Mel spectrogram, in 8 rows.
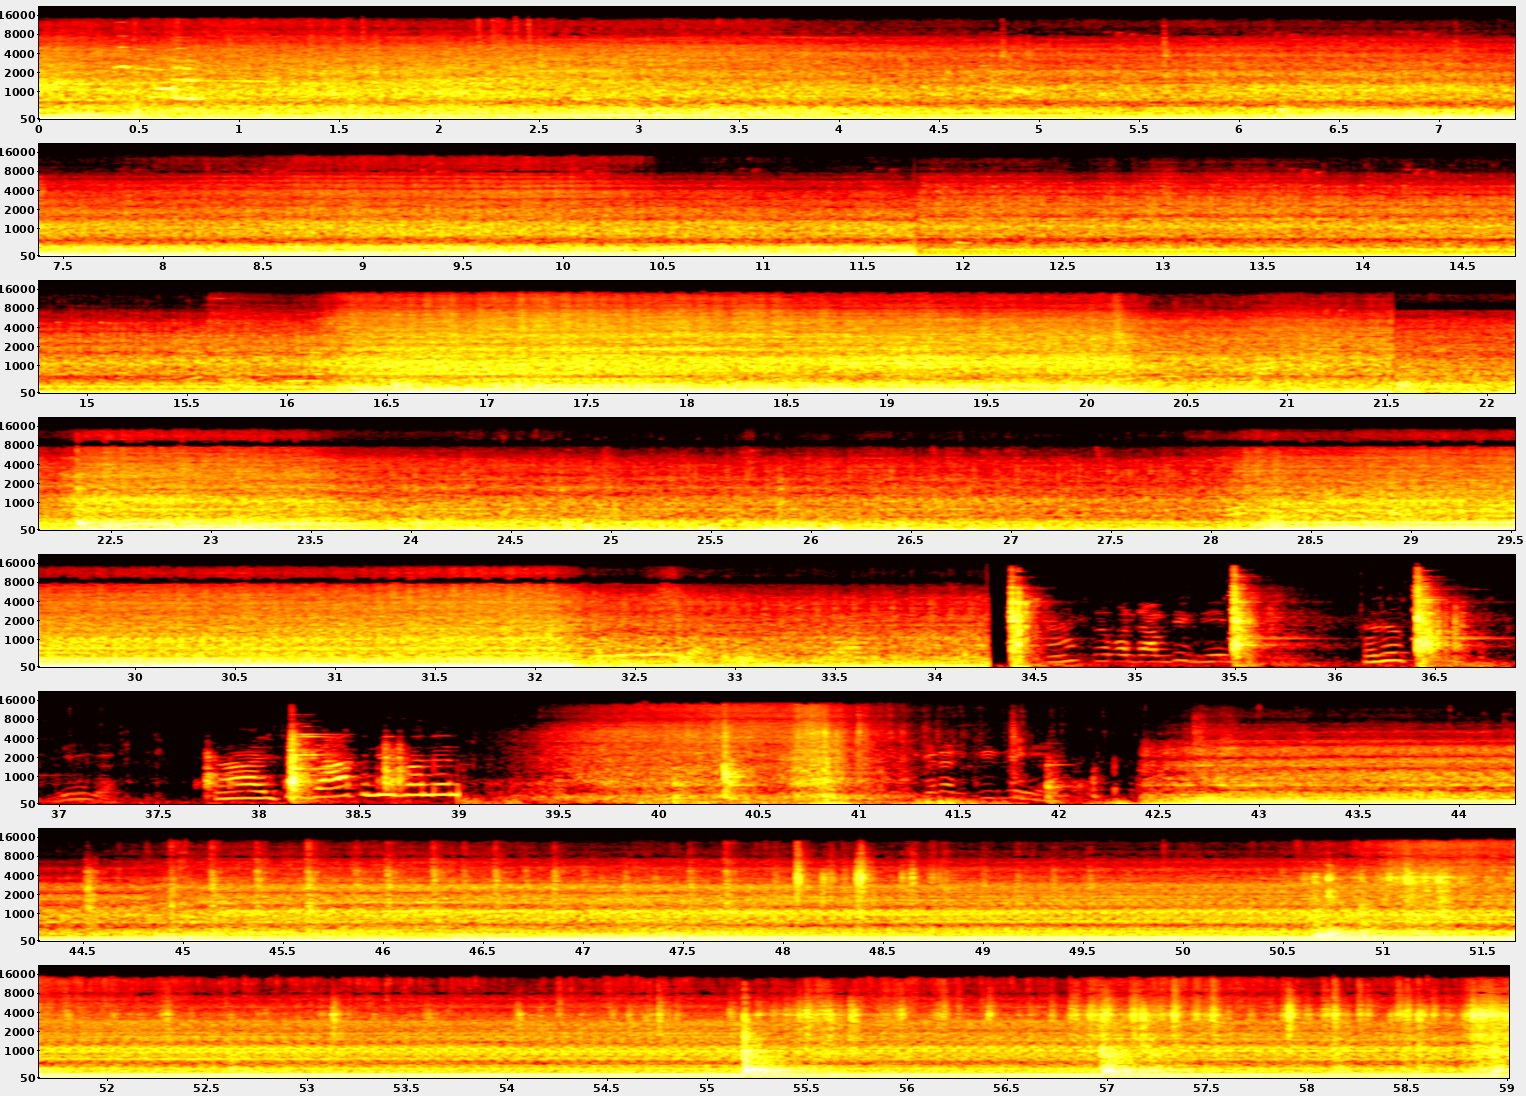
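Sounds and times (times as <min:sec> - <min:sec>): diesel truck engine revving: 0:00.0 - 0:34.3, 0:42.4 - 0:59.0.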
